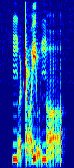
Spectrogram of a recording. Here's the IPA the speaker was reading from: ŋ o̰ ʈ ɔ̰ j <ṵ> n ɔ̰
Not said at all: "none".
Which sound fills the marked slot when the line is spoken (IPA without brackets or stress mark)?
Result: ṵ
